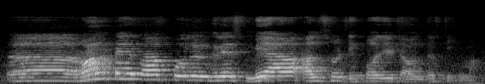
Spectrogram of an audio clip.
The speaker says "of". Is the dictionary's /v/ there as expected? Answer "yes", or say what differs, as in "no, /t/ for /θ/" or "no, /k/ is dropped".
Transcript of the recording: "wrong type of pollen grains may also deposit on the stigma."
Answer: no, /p/ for /v/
